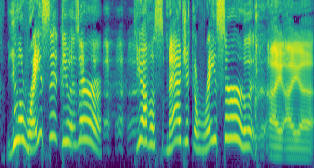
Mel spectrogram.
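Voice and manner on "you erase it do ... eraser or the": very high, eager voice pitched way up. Imitating a TV host interviewing someone about a whiteboard: Huell Howser voice. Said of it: "I was doing, uh, Huell Hauser".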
